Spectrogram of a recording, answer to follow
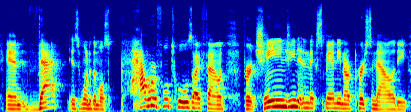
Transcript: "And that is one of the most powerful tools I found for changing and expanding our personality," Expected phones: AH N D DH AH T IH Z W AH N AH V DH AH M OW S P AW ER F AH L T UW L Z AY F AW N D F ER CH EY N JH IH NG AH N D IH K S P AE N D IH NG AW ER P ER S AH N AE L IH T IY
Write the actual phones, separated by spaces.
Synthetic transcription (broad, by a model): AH N DH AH T IH Z W AH N AH V DH AH M OW S P AW ER F L T UW L Z AY F AW N D F ER CH EY N JH IH NG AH N IH K S P AE N D IH NG AW ER P ER S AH N AE L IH T IY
